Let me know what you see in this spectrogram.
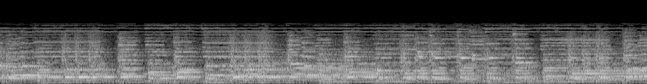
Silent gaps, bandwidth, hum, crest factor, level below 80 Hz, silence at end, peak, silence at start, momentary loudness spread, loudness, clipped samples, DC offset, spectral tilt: none; 7.4 kHz; none; 12 dB; -44 dBFS; 0 s; -4 dBFS; 0 s; 2 LU; -16 LUFS; under 0.1%; under 0.1%; -5.5 dB/octave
